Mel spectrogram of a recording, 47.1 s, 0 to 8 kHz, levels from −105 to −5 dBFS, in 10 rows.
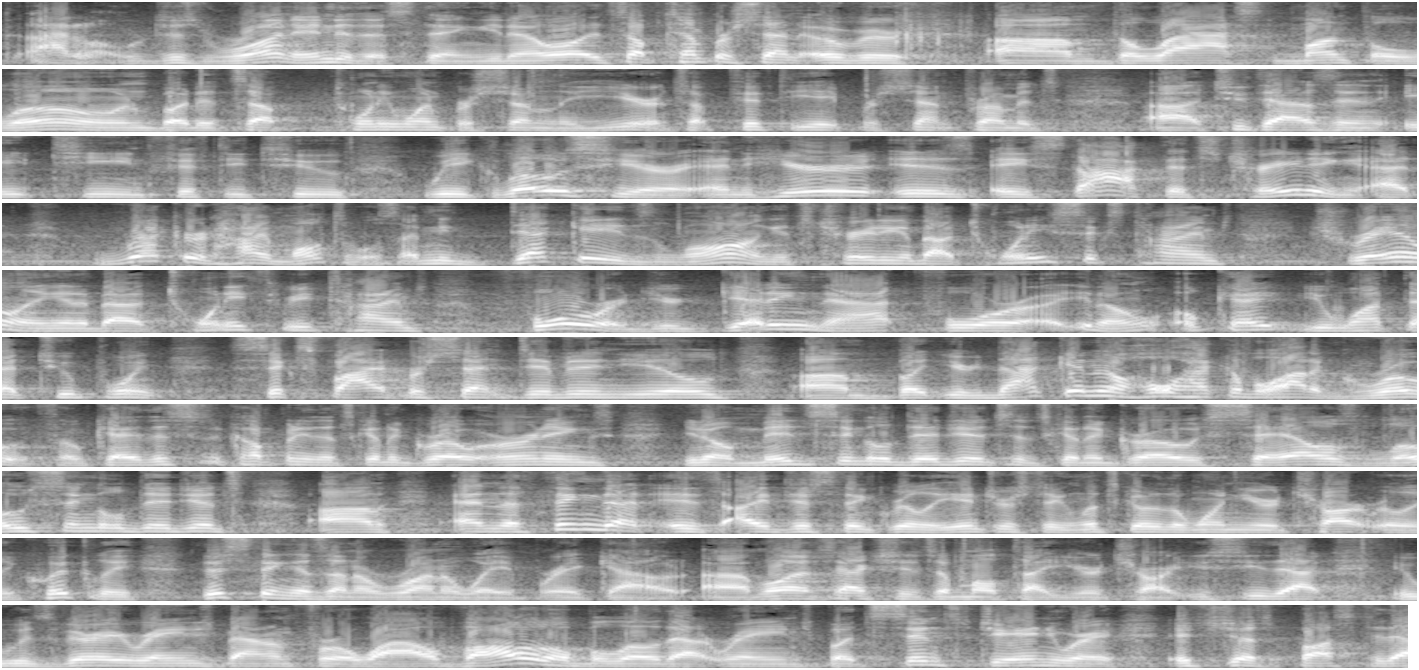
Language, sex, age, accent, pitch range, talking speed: English, male, 40-59, American, 115-145 Hz, 205 wpm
